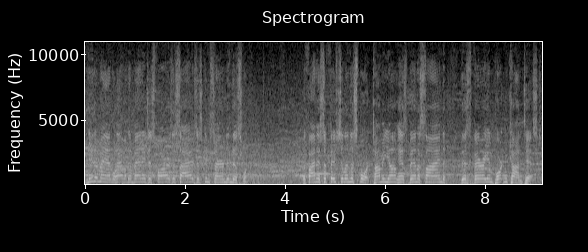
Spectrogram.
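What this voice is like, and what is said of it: Strong Southern American accent. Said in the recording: “Sounds sure like sounds a like really a really southern accent.”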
